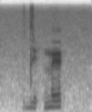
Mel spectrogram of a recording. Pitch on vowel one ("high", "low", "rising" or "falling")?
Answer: low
